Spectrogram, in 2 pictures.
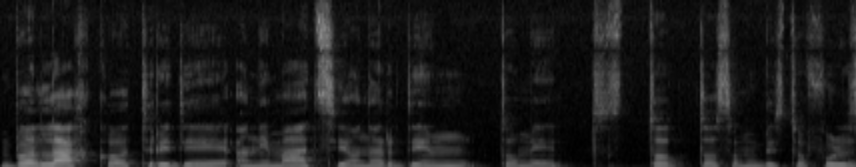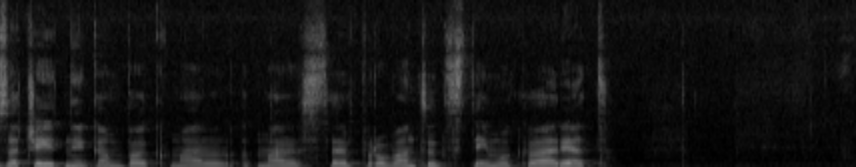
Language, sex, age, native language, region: Slovenian, female, 18-29, Slovenian, Gorenjska region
